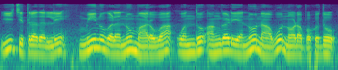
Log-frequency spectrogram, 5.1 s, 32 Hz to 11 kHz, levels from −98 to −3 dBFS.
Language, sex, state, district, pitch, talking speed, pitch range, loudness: Kannada, male, Karnataka, Bangalore, 135 Hz, 95 wpm, 125-165 Hz, -13 LUFS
